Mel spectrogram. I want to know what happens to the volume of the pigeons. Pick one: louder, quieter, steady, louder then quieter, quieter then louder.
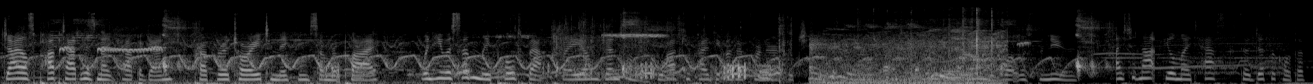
louder.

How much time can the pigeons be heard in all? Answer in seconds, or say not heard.
7 s.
